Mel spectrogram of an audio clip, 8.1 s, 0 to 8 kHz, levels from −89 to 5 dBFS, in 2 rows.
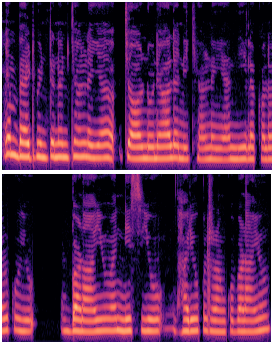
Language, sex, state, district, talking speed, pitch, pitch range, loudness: Kumaoni, female, Uttarakhand, Tehri Garhwal, 150 wpm, 210 Hz, 200-225 Hz, -17 LUFS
